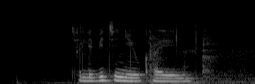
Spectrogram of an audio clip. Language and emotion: Russian, neutral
